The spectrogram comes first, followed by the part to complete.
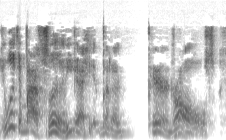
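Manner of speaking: high, excited mom showing off her son; playful high-pitched motherly impression; imitated mother. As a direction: crow it like a proud, tactless mother. Mother bragging to strangers about son.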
